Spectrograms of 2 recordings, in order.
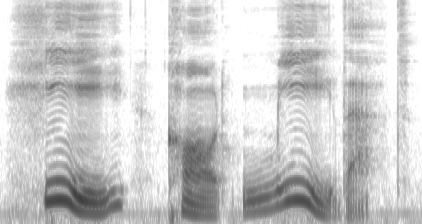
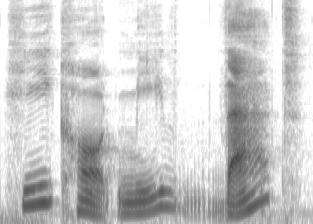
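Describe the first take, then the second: First: Very slow, falling realisation on "He called me that."; stunned statement. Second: Slow, rising disbelief with stress on "He"; "He called me that?" asked slowly, rising on "He"; incredulous question. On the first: Narrator accepting the insult, falling realisation. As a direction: let "He called me that." sink down flatly, slowly. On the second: Narrator stunned by the insult, asking himself in disbelief. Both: Acted.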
